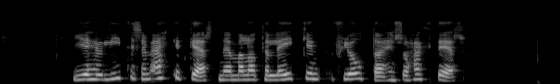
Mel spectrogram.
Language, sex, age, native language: Icelandic, female, 40-49, Icelandic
